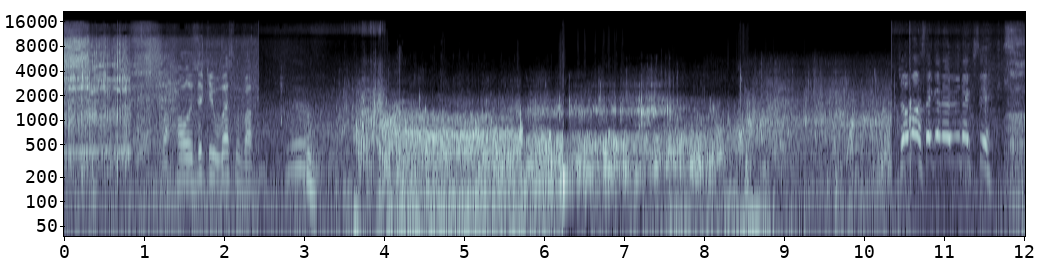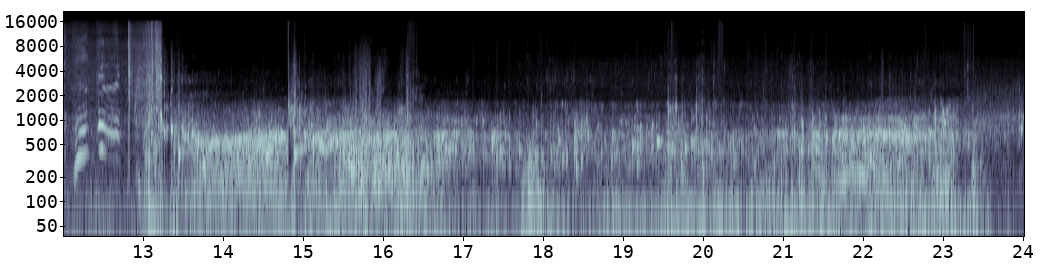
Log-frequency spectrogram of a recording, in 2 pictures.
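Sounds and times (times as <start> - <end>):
underwater pool water gurgling: 3.3 - 10.4, 13.1 - 24.0
air bubbles under water: 3.6 - 10.4, 13.2 - 24.0.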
